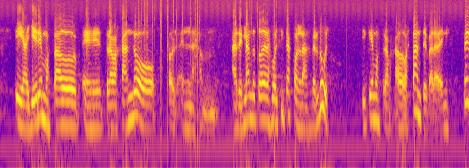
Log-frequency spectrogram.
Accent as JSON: {"language": "Spanish", "town": "La Consulta", "region": "Mendoza", "country": "Argentina", "said": "Nosotros venimos desde San Carlos, del distrito de La Consulta. Somos unos productores y otros son de otros distritos, pero todos somos del departamento de San Carlos."}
